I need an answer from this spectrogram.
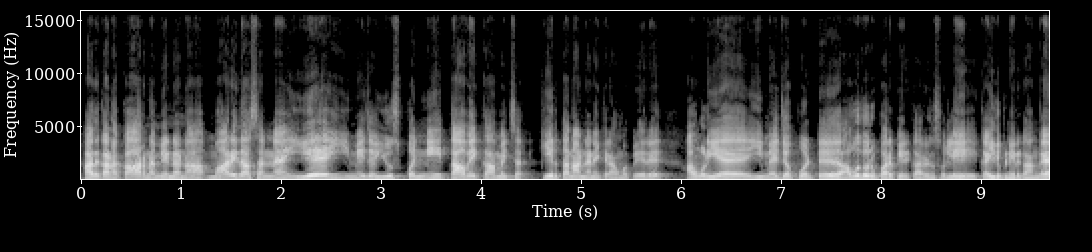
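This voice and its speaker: Man, high bright voice, sarcastic political commentary, mocking, repeats himself. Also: animated, a little fast.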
